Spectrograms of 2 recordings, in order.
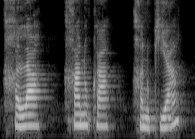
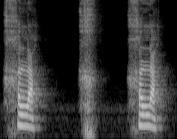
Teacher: The sound is Ch. It comes from the throat. You don't need to overpronounce it. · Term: the letter Chet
